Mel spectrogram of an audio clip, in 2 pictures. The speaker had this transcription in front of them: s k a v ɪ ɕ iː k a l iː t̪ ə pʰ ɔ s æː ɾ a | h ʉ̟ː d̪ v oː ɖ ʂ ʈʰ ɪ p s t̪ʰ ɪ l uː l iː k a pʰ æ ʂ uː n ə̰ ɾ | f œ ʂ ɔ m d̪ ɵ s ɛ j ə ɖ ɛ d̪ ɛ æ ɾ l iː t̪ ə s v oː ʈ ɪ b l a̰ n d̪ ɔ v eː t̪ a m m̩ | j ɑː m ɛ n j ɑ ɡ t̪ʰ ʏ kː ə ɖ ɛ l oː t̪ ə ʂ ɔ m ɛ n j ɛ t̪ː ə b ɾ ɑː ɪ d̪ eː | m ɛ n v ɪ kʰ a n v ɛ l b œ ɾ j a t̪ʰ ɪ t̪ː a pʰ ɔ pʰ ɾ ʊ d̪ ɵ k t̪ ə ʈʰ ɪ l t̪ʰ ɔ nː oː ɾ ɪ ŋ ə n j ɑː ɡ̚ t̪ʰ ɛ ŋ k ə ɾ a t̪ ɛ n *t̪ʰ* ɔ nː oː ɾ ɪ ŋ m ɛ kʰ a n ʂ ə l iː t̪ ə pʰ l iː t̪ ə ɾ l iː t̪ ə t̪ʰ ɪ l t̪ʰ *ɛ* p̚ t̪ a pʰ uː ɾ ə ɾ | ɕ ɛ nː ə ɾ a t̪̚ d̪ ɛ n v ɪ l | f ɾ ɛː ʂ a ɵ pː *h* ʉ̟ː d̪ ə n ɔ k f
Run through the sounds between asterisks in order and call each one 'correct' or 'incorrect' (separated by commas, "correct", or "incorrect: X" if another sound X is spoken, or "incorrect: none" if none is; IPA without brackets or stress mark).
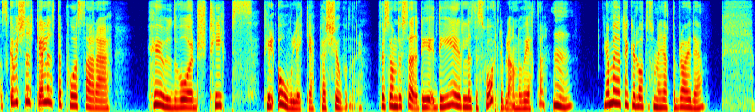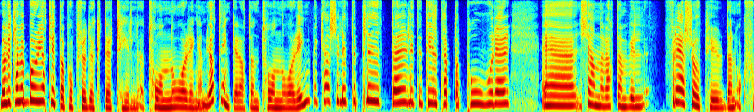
correct, correct, correct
